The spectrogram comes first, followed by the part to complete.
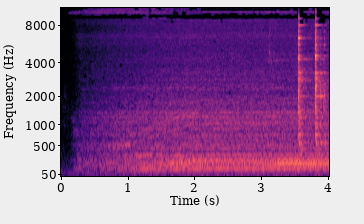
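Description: Wood lathe switched on and spinning up with an out-of-round square spindle blank, its motor hum rising over about the first two seconds and then running steadily. Two short sharp knocks come near the end.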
